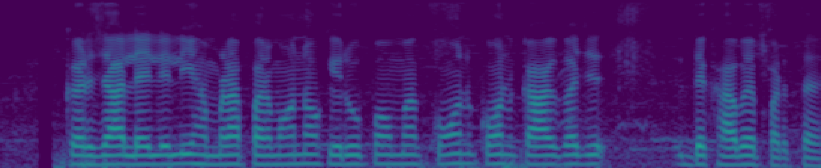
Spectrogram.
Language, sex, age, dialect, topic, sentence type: Maithili, male, 18-24, Angika, banking, statement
